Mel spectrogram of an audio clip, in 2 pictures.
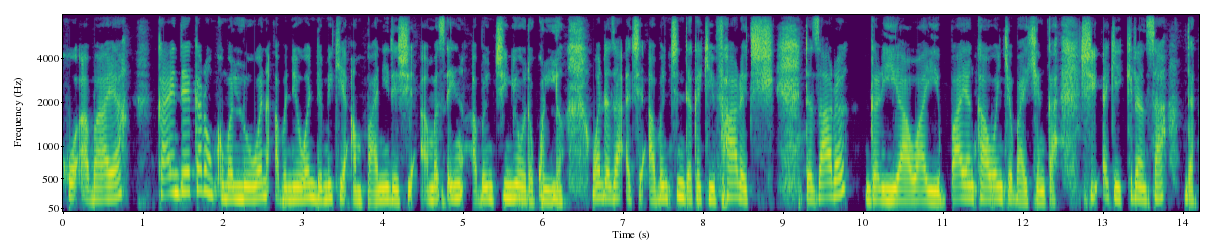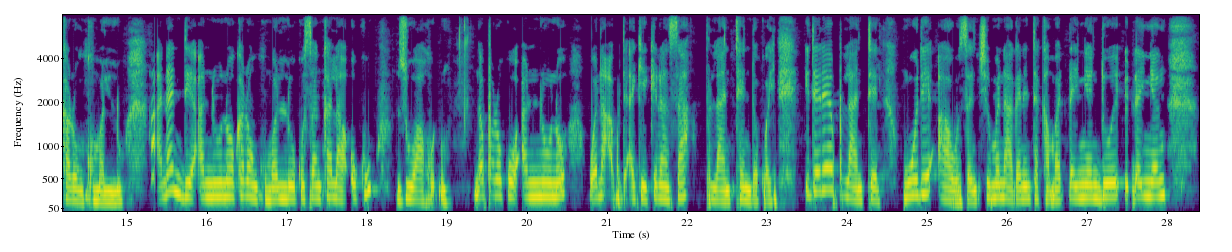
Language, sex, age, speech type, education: Hausa, female, 15-29, spontaneous, tertiary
